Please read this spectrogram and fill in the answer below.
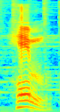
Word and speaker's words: hymn: Hymn. N is silent here.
